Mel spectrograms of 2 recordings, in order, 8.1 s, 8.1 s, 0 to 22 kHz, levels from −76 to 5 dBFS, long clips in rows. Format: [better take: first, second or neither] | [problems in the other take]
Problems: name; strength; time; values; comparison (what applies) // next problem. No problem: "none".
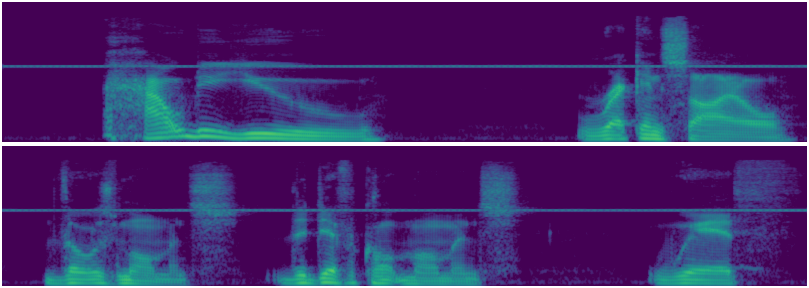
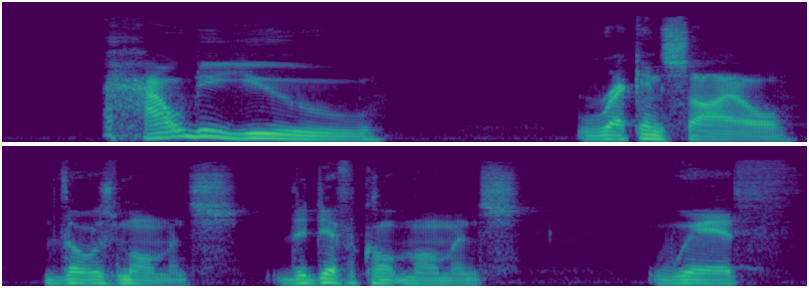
second | high-pitched whine; noticeable; throughout; 3.5 kHz, 15 dB below the speech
